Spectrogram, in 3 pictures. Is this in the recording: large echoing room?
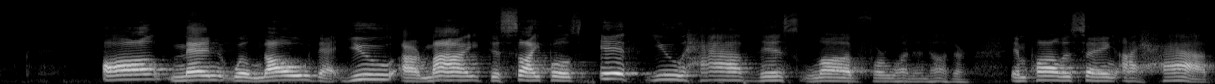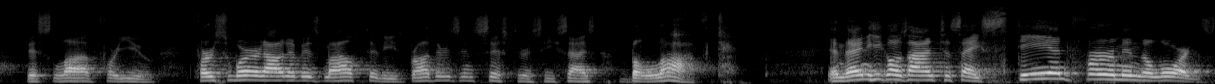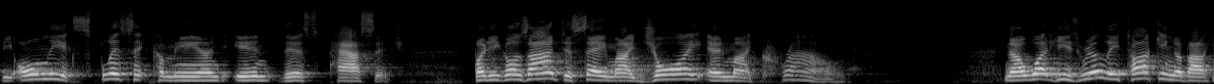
yes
